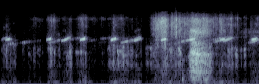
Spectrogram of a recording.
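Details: Spring Peeper. A chorus of spring peepers calls steadily, each frog giving a bright, piercing peep that slides slightly upward. A person's voice cuts in briefly partway through, over the ongoing chorus.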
